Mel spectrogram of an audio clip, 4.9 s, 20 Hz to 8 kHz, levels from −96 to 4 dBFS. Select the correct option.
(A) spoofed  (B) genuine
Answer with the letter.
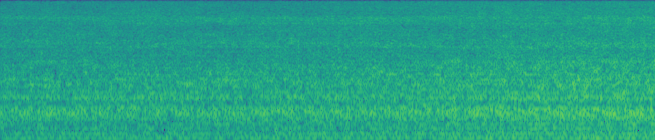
A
